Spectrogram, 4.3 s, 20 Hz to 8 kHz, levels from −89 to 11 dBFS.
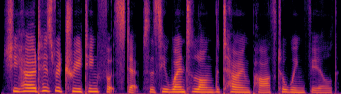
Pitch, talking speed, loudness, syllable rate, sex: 215 Hz, 195 wpm, -18 LUFS, 4.8 syllables/s, female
